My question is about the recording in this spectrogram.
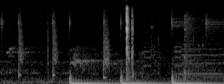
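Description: Hip-hop instrumental background music with a deep sustained bass, and a sharp click about a second in.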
